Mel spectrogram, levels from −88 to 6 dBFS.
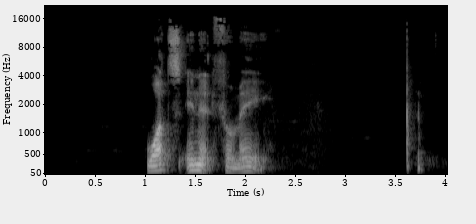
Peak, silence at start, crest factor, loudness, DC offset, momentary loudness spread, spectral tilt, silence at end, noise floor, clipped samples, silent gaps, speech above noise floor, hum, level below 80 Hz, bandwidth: -10 dBFS; 1 s; 26 dB; -31 LUFS; under 0.1%; 19 LU; -4 dB/octave; 0.25 s; -90 dBFS; under 0.1%; none; 59 dB; none; -74 dBFS; 16 kHz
